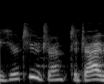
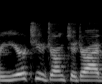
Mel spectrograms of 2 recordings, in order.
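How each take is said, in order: First: It is said in a gentle, caring tone. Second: It is said in a forceful, commanding tone. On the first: The speaker is trying to help. The speaker calls it right. "in a different tone" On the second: The listener is being forced and cornered. The speaker calls it wrong. "backed into a corner"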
